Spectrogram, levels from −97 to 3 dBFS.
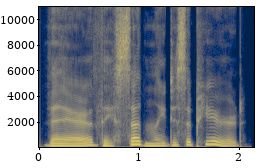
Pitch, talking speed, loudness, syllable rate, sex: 185 Hz, 110 wpm, -17 LUFS, 5.0 syllables/s, female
